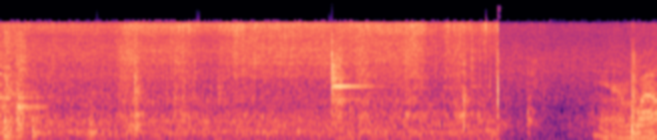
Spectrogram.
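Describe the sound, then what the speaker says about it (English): Diced vegetables sauté in butter in a pot for gumbo, a close steady sizzle broken by stirring scrapes, fading briefly near the end before picking up again. "I'm going to saute these, or cook down these veggies"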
